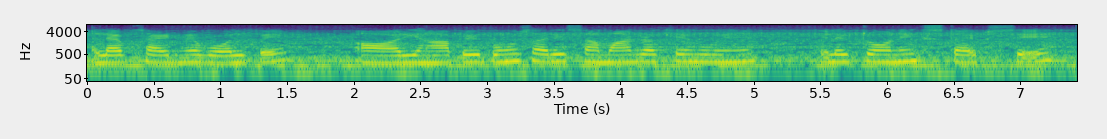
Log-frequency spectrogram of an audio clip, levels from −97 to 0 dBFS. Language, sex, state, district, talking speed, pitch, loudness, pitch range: Hindi, female, Chhattisgarh, Raipur, 135 wpm, 235 Hz, -13 LUFS, 225-240 Hz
